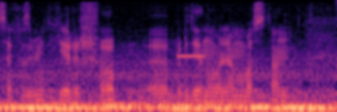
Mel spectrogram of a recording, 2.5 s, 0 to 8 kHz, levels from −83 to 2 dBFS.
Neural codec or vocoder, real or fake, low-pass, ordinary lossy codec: none; real; none; none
